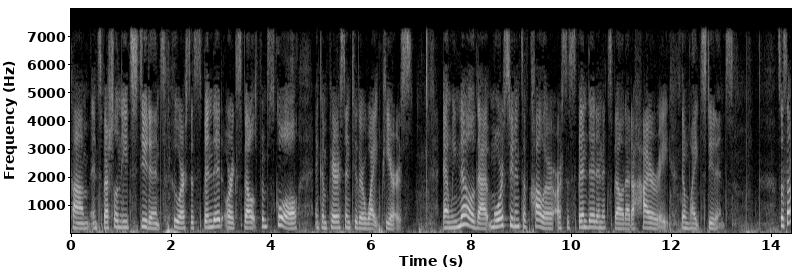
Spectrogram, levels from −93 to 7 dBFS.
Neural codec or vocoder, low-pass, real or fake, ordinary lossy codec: vocoder, 22.05 kHz, 80 mel bands, WaveNeXt; 7.2 kHz; fake; MP3, 48 kbps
